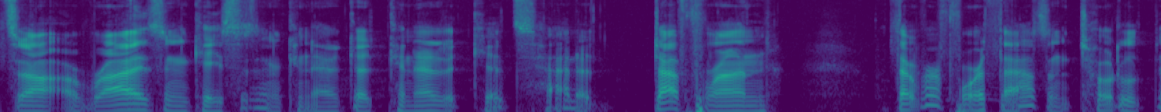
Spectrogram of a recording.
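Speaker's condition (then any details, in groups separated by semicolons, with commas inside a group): Multiple sclerosis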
